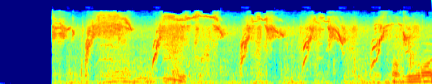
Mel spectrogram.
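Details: Baby monkey crying, a series of high, shrill screams that sweep up and down, broken by short pauses, with low human voices murmuring underneath.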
